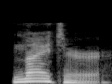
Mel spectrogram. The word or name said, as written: nitre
